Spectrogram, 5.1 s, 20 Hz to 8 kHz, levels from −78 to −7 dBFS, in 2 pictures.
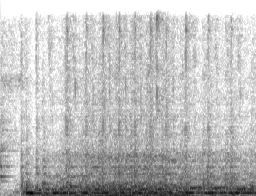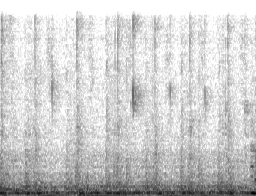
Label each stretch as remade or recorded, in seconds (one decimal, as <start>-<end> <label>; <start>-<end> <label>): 0.0-5.1 recorded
